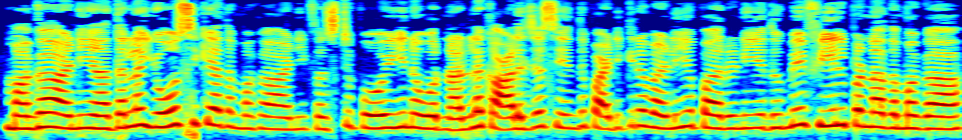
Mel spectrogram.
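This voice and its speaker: A woman voicing a caring young sister in a cartoon story, who reassures and gently scolds. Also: extremely high pitch, fairly even intonation, quick pace, no echo, studio quality. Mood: soothing.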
